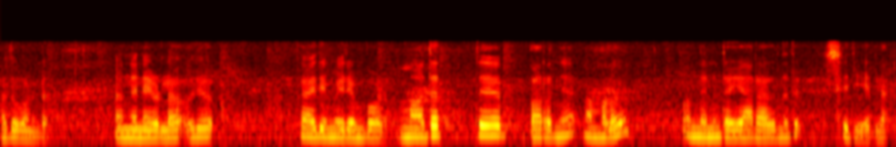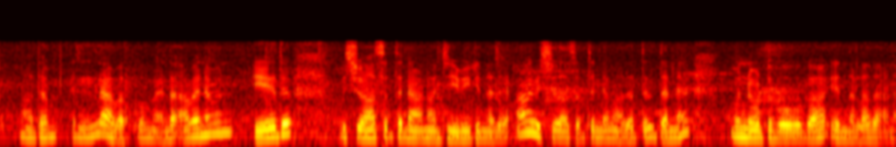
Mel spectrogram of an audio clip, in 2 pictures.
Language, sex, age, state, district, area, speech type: Malayalam, female, 45-60, Kerala, Thiruvananthapuram, urban, spontaneous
